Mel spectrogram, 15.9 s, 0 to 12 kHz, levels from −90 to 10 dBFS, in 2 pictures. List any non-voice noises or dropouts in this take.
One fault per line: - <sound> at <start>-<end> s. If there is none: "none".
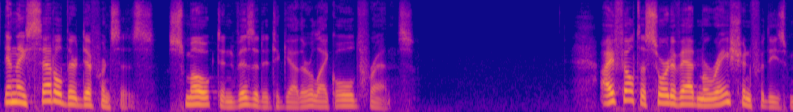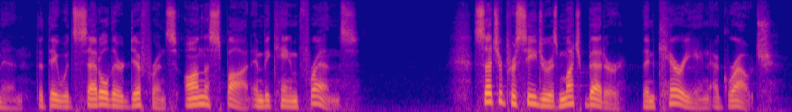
none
